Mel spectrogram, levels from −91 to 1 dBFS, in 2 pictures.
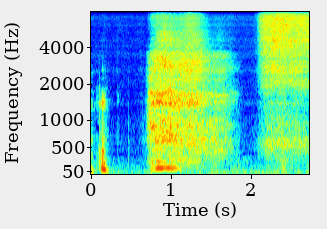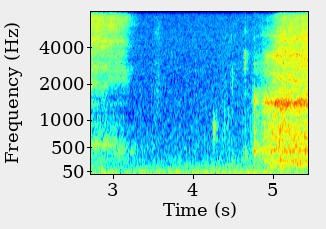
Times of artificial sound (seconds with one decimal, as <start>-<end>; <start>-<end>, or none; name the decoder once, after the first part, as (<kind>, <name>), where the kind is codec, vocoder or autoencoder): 0.0-3.2 (codec, SNAC)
